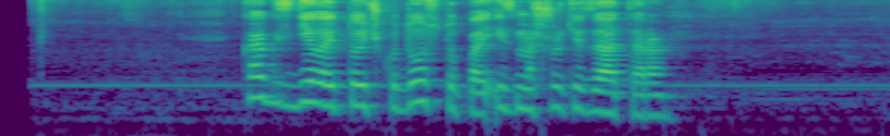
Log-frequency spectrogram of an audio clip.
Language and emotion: Russian, neutral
